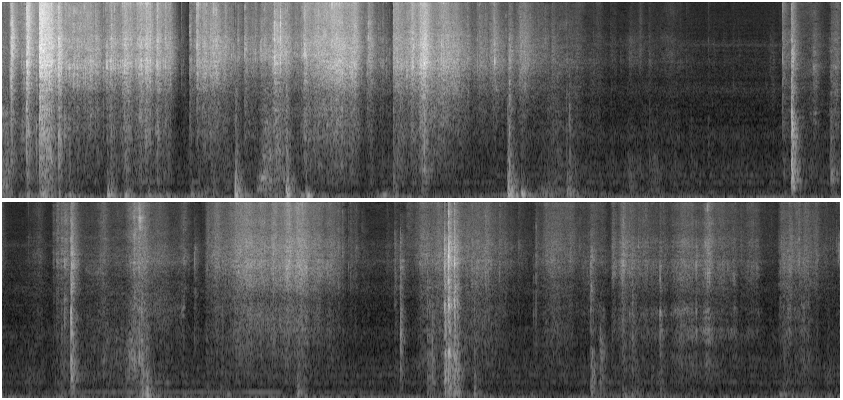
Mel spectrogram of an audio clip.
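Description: Cardboard jersey boxes being handled and one opened: a few seconds of loud rustling and scraping with sharp clicks, then quieter handling broken by a few sharp knocks as a folded jersey is drawn out.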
